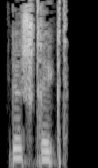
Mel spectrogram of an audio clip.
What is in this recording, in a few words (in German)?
"gestrickt", german; adjectives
